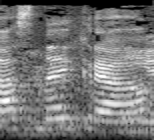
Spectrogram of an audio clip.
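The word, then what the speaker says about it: Masné krámy: Masné Krami. Is that how you say it? – Masné Krami. – Yes, the history is very interesting.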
